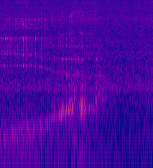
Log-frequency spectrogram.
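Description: A man's quiet, drawn-out hesitation "uh" about a second in, over low room tone.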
